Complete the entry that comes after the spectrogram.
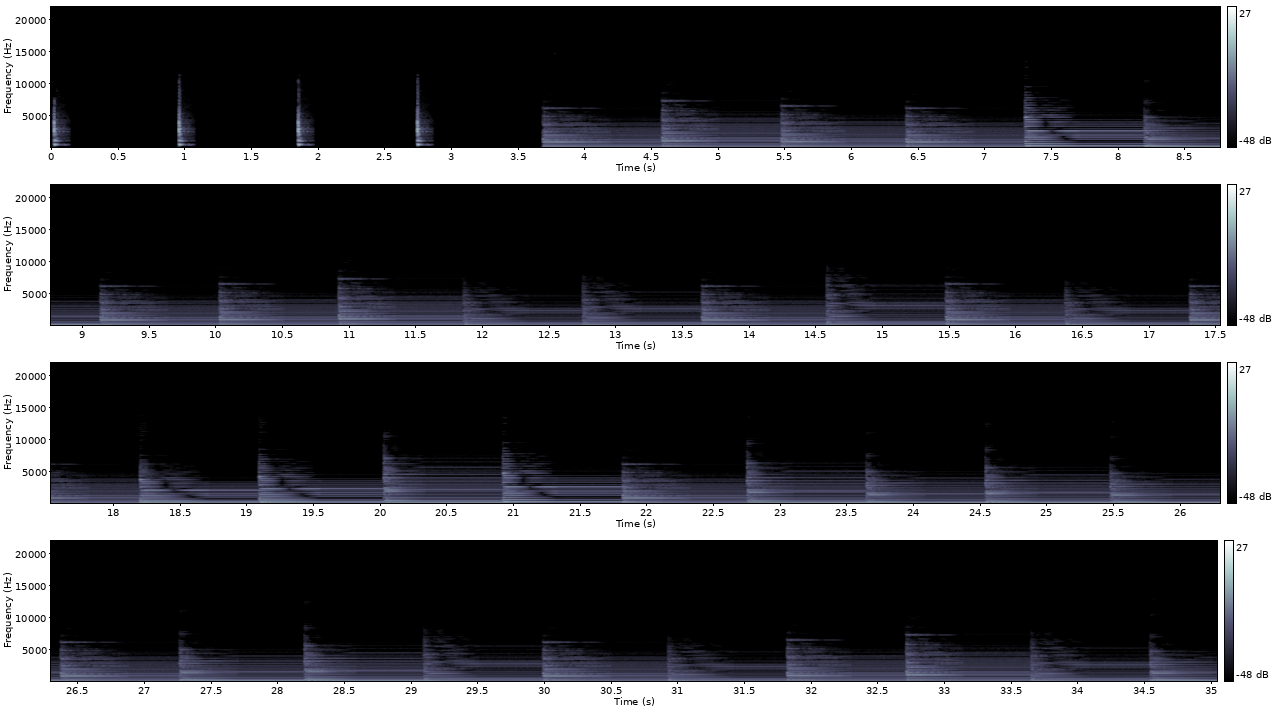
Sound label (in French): Clé de Fa Adagio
